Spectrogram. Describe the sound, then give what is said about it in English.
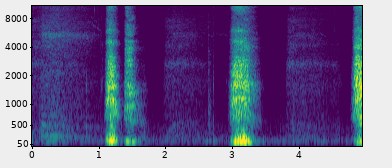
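Several sharp breaths are heard, each drawn in through the nose and pushed out through the mouth, as loud separate bursts with pauses between them. “Now take 3 fast breaths, inhaling through the nose and pushing the breath out on the exhale through the mouth.”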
